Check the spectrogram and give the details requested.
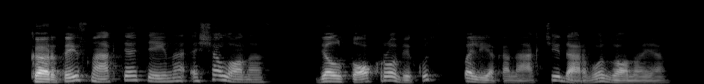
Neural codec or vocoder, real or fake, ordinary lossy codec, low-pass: none; real; AAC, 48 kbps; 7.2 kHz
